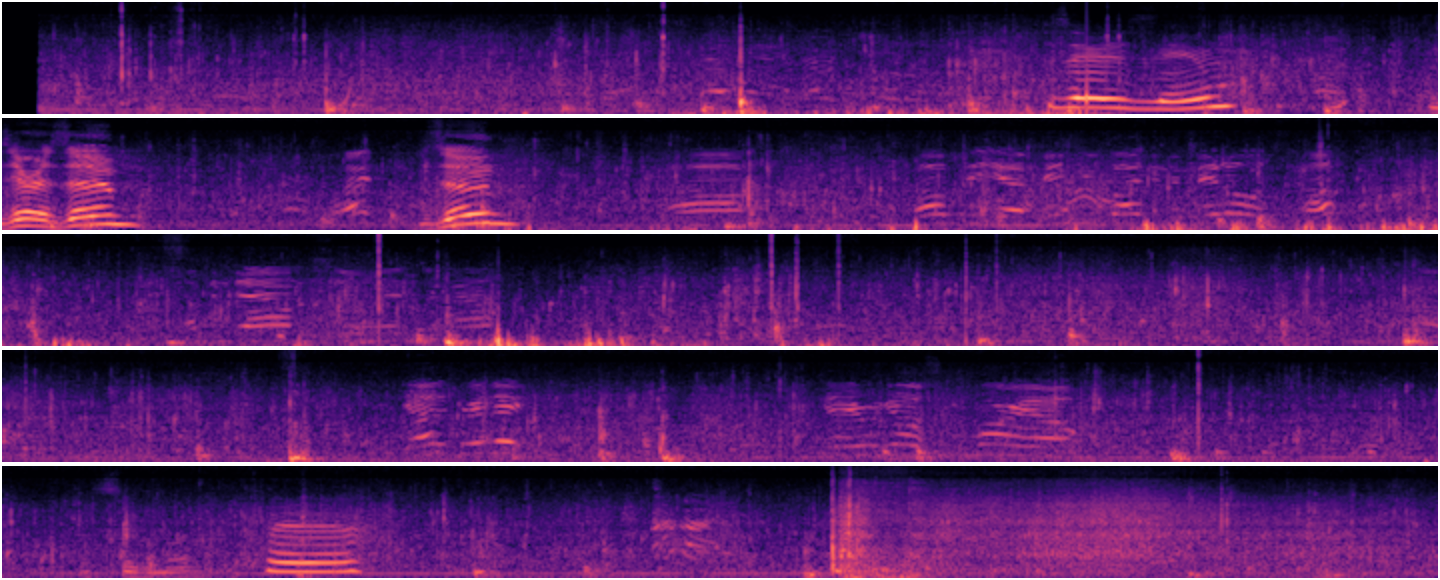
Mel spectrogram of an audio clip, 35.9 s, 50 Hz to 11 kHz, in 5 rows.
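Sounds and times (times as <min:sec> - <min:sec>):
water slapping against boat: 0:00.2 - 0:35.9
knocks against hull: 0:01.4 - 0:01.9, 0:02.7 - 0:06.8, 0:16.3 - 0:19.9, 0:21.3 - 0:21.8, 0:22.5 - 0:23.2, 0:24.5 - 0:25.1, 0:27.3 - 0:27.7, 0:32.7 - 0:35.6
low hum: 0:26.8 - 0:35.9.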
